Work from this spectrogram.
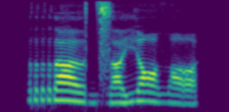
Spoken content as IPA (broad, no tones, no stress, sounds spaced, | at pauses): r a ə̯ d͡z a j i ðˤ e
